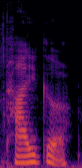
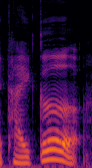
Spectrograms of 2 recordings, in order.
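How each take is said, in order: First: Tiger with the first syllable stressed, English style. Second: Tiger said the Thai way, second syllable stressed; Thai pronunciation. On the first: Explaining English word stress to listeners, tiger stressed up front. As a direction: hit the "tai" of tiger, let the end drop. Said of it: "stress on the first word". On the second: Showing how Thais say English words, tiger stressed on the end. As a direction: lean on the "ger" of tiger, as in Thai. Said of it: "in Thai we say tiger". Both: Shown as a demonstration.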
